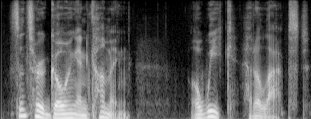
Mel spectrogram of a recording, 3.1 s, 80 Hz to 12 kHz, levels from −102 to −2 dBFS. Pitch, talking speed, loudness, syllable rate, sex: 115 Hz, 175 wpm, -17 LUFS, 5.8 syllables/s, male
